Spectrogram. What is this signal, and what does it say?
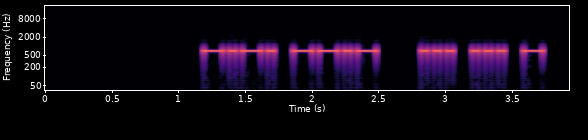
Morse code, heard as a keyed tone, about 25 wpm, 700 Hz. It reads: CQ SST
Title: K1USN SST QSO Practice - 25wpm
